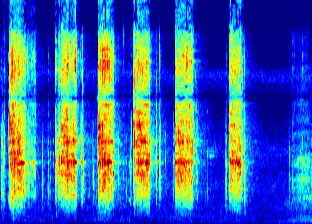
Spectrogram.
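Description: A ratchet wrench cinching down supercharger parts during a big-block engine mock-up in a Cutlass, with about seven loud, close bursts of rapid clicking separated by brief pauses.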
